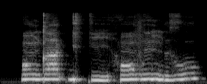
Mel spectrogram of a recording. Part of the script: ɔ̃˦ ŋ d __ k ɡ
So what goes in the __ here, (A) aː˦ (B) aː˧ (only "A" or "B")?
A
